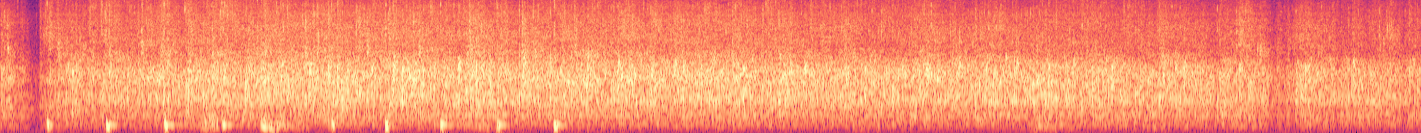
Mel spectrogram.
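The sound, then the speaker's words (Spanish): A crowd applauds steadily for about seven seconds, a dense, even wash of many hands clapping, with a run of regular low thumps in the first few seconds. “Yo quiero que le demos un aplauso a los sugieres.”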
